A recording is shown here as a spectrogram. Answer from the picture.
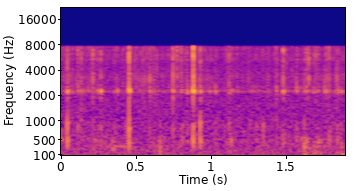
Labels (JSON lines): {"label": "ambient", "recorder": "HydroMoth"}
